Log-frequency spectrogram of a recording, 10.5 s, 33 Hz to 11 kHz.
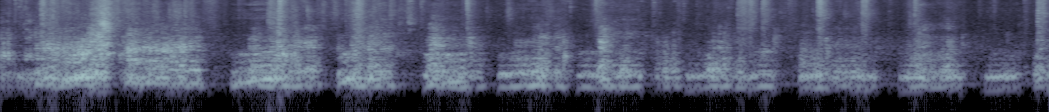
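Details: Inca, a 12-week-old Border Collie puppy, playing tug with a 9-year-old Springer Spaniel: low rumbling growls come in uneven bursts, broken by short sharp thumps and scuffles.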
